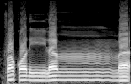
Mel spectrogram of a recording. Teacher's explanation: Maka jangan lagi dibaca faqalilan ma, tapi langsung masukkan ke mim karena ia bacaan idgham bi gunnah. Kemudian setelah kita masukkan tanwinnya ke mim ditahan faqalilam ma.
